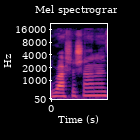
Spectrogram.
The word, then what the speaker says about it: Rosh Hashanah: Now, yes, tell us more about Rosh Hashanah.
